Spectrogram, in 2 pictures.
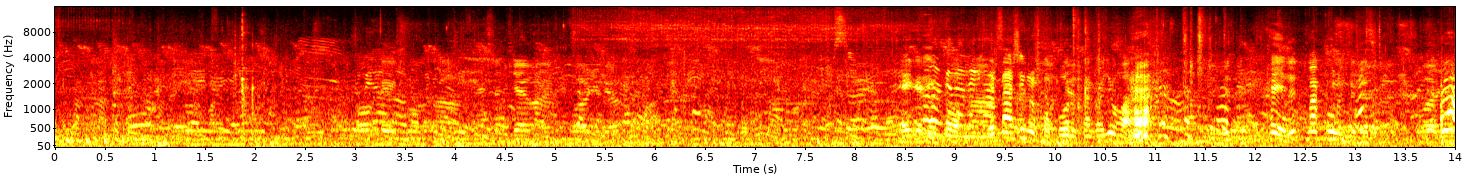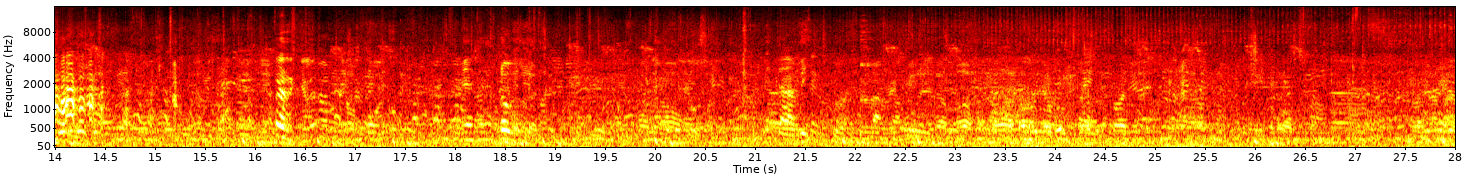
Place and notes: During warm summer evenings people like to gather around at the waterfront next to the market square of Oulu. Zoom H5, default X/Y module
Pohjois-Pohjanmaa, Manner-Suomi, Suomi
